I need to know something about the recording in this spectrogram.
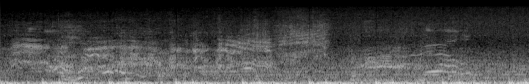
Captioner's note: Oliver shouts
